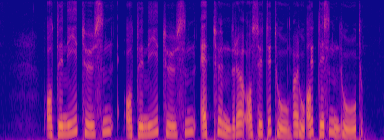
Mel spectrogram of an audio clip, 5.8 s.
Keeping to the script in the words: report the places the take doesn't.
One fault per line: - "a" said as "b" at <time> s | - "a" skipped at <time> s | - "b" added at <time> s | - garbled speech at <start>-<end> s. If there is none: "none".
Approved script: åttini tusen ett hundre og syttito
- "åttini tusen" added at 1.8 s
- garbled speech at 4.4-5.4 s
